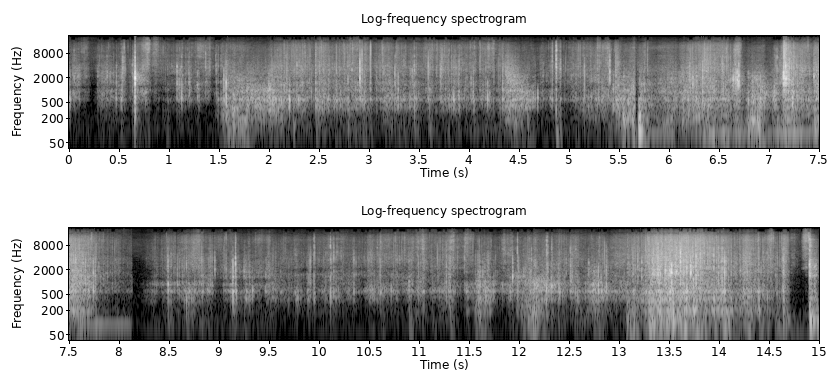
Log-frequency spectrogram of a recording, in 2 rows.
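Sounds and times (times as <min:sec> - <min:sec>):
chalk being crushed: 0:03.8 - 0:08.2.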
